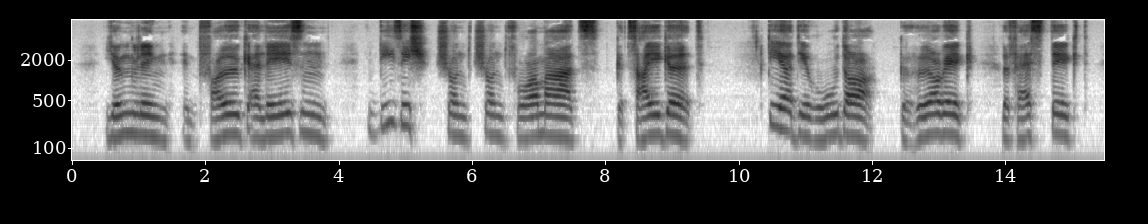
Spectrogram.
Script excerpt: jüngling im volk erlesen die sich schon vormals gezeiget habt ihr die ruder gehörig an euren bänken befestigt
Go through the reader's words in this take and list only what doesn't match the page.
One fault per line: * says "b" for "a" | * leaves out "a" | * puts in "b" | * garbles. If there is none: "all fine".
* puts in "schon"
* leaves out "habt"
* leaves out "an euren bänken"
